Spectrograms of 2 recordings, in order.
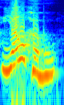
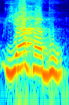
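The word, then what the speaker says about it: يَهَبُ: It's unnecessary for them, so it, because it takes away the smoothness, so they don't pronounce it, they just say yahabu.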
